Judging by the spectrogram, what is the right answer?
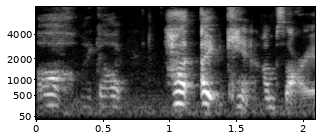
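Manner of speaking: gushing excitement. Talking about an artist who might tune in, fangirling. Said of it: "I'm just like fangirling right now".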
